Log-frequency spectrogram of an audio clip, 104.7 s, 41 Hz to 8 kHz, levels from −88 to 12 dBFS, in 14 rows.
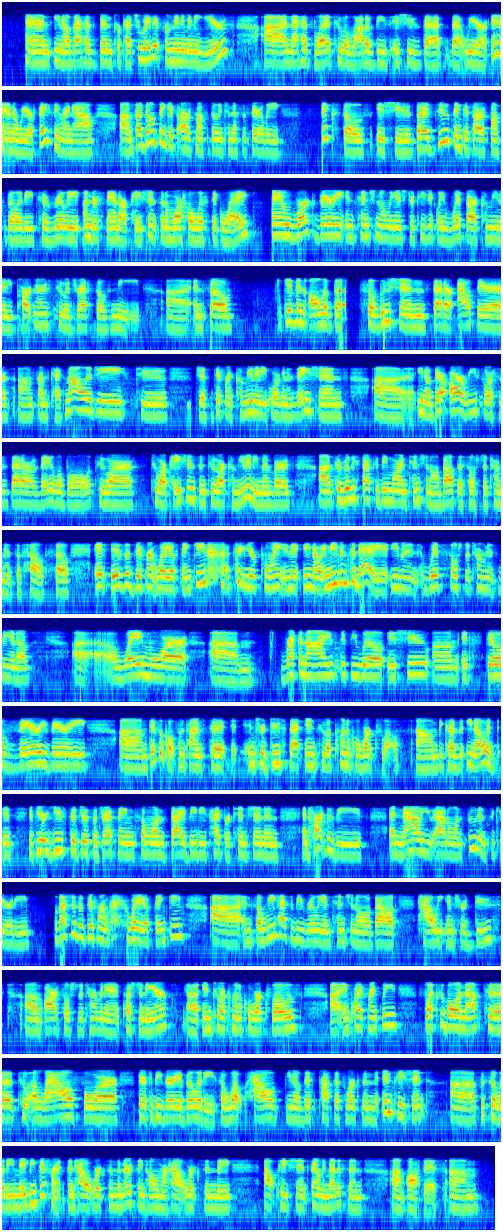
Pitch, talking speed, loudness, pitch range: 190 Hz, 165 wpm, -19 LUFS, 180-210 Hz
